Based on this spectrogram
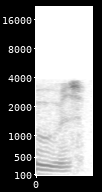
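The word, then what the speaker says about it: Uz: of OTS anywhere uh UTS or usually people pronounce it ooze which may have been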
